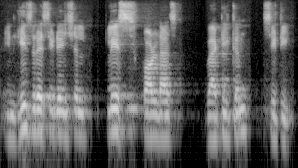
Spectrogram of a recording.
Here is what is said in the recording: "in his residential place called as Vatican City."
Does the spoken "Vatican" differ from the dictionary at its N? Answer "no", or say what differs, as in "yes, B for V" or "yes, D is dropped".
no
